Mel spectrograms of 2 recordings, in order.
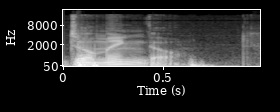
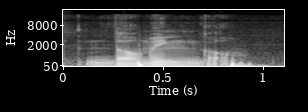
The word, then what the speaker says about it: Domingo: it would sound like Domingo definitely has a gringo accent there so you have to use the tip of your tongue more so instead of Domingo it's Domingo the the almost like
